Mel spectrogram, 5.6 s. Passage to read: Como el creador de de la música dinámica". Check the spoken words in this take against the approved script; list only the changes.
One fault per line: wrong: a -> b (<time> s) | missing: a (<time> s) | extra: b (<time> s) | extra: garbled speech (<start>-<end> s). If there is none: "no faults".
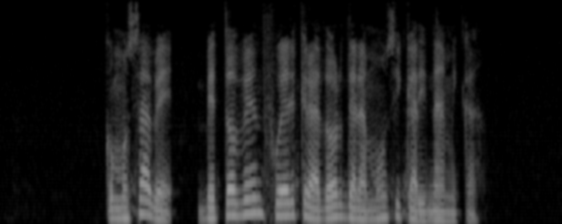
extra: sabe Beethoven fue (1.3 s)
missing: de (3.6 s)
